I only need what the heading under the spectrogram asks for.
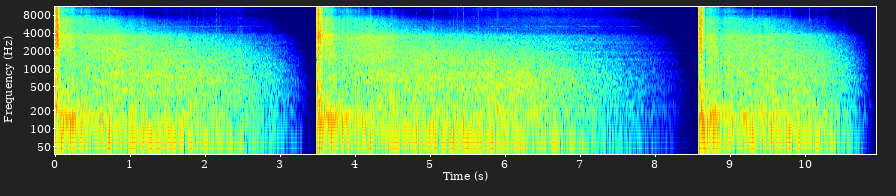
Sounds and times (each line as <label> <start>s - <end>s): Tank Shots 3.5s - 4.7s
Tank Shots 8.6s - 9.7s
